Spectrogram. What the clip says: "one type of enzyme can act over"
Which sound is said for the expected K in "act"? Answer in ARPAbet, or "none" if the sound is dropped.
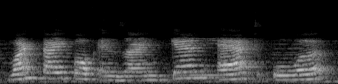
none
